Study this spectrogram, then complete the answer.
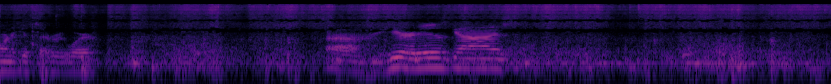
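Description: Paper rustles as a man handles it.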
